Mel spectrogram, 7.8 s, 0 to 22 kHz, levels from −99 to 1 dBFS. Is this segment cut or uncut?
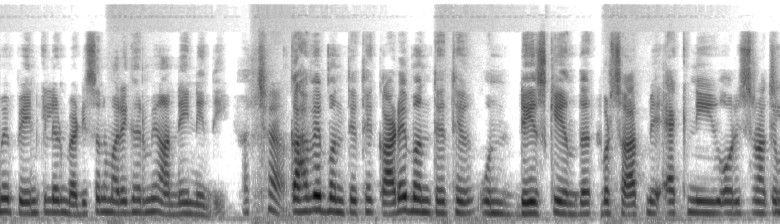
cut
